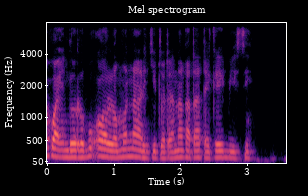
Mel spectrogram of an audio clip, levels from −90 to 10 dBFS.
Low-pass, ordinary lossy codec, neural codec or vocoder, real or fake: 7.2 kHz; none; codec, 16 kHz, 4 kbps, FreqCodec, smaller model; fake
